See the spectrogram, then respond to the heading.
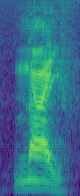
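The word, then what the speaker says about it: knife: रहा है इसलिए हम ई को नहीं पढ़ेंगे, ई साइलेंस होगा और ई से पहले जो अक्षर है उस पर ये शब्द का उच्चारण ख़त्म होगा। नाइफ, नाइफ, नाइफ।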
